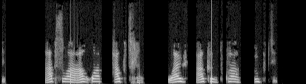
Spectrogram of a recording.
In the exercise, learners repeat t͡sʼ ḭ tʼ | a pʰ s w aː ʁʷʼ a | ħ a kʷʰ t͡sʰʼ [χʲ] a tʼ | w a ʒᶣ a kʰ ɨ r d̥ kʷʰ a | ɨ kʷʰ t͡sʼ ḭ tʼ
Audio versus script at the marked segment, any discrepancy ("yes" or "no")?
no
